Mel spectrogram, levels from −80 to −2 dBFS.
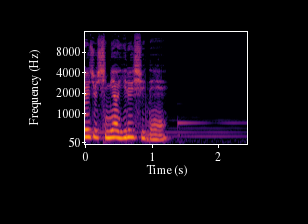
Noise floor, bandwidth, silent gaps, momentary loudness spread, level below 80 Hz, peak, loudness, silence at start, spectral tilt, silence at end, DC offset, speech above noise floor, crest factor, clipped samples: -58 dBFS; 15 kHz; none; 12 LU; -70 dBFS; -12 dBFS; -24 LUFS; 0 s; -4.5 dB/octave; 0.95 s; under 0.1%; 34 dB; 16 dB; under 0.1%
